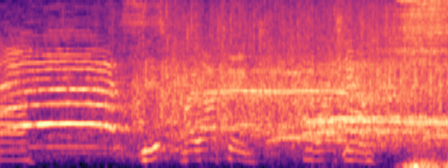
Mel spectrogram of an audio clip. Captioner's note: audience cheering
